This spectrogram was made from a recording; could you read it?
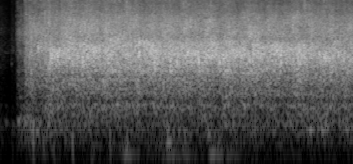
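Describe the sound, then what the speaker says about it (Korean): A church congregation at a New Year prayer festival bursts into loud applause for the pastor, starting abruptly and holding as dense, sustained clapping throughout. "목사님께 박수"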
